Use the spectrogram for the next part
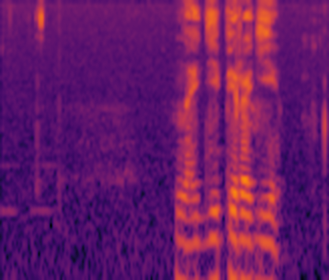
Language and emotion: Russian, neutral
